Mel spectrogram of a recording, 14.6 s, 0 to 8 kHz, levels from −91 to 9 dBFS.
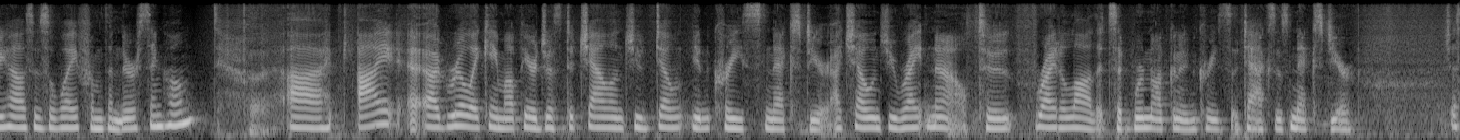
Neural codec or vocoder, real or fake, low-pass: codec, 16 kHz, 0.5 kbps, X-Codec, HuBERT features, trained on LibriSpeech; fake; 7.2 kHz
